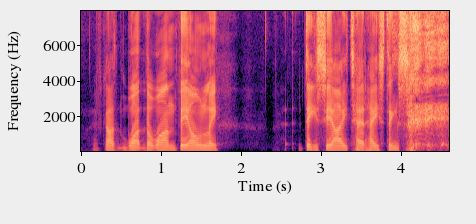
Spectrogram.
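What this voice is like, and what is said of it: Poor put-on Irish accent. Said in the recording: “That was a really rubbish Irish accent.”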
